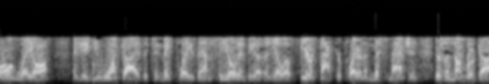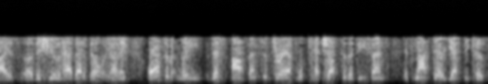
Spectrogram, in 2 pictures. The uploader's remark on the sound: this media conference call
